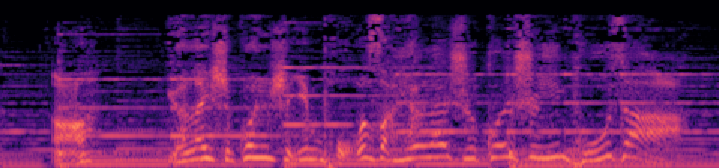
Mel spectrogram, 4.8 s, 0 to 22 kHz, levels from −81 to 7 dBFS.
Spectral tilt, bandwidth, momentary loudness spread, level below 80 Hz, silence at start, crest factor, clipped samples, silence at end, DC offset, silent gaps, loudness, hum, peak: -4.5 dB/octave; 15.5 kHz; 6 LU; -38 dBFS; 0 s; 14 dB; under 0.1%; 0 s; under 0.1%; none; -20 LUFS; none; -6 dBFS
